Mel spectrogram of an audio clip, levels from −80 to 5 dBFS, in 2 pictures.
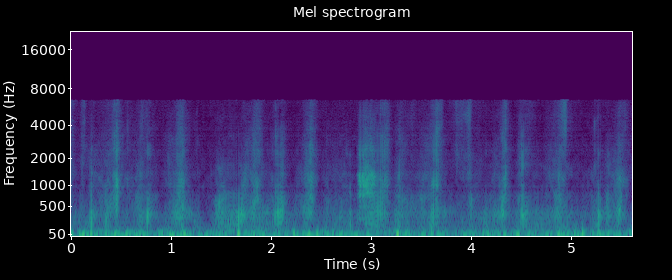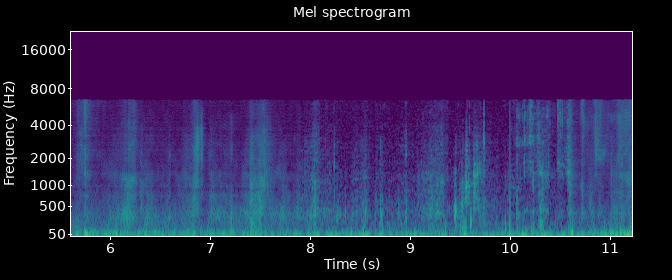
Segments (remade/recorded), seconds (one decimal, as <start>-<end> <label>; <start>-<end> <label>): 0.0-7.9 remade; 7.9-10.6 recorded; 10.6-11.2 remade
